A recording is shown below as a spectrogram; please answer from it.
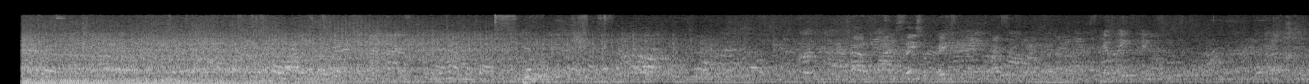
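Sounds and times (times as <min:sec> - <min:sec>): tractor engines droning: 0:00.2 - 0:12.8
crowd chatter: 0:00.2 - 0:13.0.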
